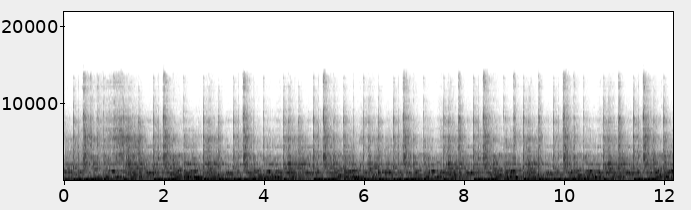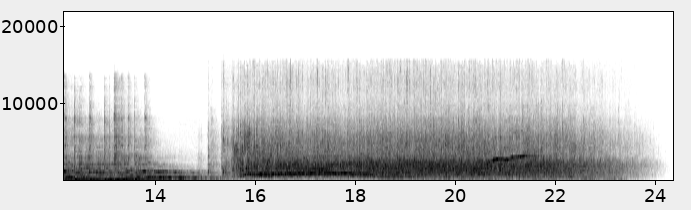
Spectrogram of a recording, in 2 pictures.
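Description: Dance music with a heavy, steady beat plays until it stops about fourteen seconds in. Then the audience applauds, with some cheering, and the sound fades out near the end.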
